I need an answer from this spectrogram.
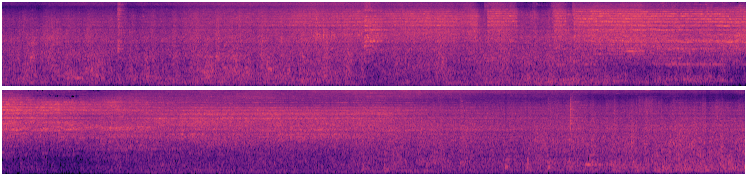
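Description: Freight cars of a long mixed freight train rolling past at track speed: a steady rumble of steel wheels on rail with clicking over the rail joints, and a few thin wheel squeals around the middle.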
